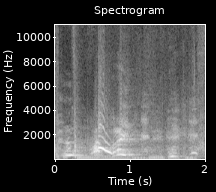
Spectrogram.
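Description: An elderly woman crying out in short, falling yelps of distress as she is shoved to the ground, over background music with a steady pulsing bass.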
